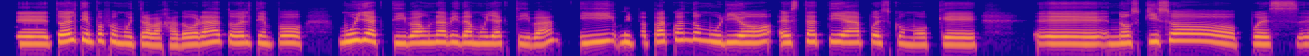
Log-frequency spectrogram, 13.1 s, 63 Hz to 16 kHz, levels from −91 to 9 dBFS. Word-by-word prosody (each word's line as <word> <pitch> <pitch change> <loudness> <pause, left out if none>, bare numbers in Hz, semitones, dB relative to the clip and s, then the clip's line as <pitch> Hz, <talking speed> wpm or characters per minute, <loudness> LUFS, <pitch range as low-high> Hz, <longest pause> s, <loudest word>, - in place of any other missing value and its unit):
Eh, 220 -1 +2
todo 260 0 +7
el 300 +2 +4
tiempo 285 -2 +1
fue 270 -1 -2
muy 225 -2 -2
trabajadora, 205 +4 -1
todo 245 -3 0
el 235 0 -1
tiempo 235 0 0 0.3
muy 290 +5 +5
activa, 235 -4 +1
una 250 +1 +1
vida 240 -1 0
muy 225 0 -2
activa, 215 +2 -4 0.2
y 260 +5 -1
mi 250 +1 0
papá 245 +4 0
cuando 315 +2 -2
murió, 250 -2 +1
esta 245 +4 0
tía, 250 -2 -1
pues, 245 -3 -1
como 200 -3 -7
que, 195 -1 -1 0.6
eh, 215 -1 +1
nos 230 +1 -1
quiso, 265 -5 +2
pues, 210 -1 -3
235 Hz, 135 wpm, -18 LUFS, 215-265 Hz, 0.6 s, todo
